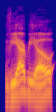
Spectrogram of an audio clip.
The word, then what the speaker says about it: VRBO: VRBO, I think you say it like Vrbo, right, Mike? I think you did that right.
